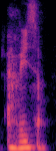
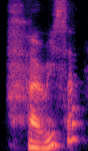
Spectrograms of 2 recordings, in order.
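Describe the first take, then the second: First: The word begins without any H sound. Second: The word begins with an audible H sound. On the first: "in French, you say harissa because you don't pronounce the H" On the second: "in English, you might say"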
